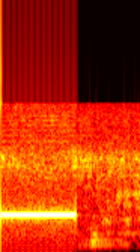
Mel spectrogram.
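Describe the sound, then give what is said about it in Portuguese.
A busy tone follows a dropped phone call: one steady beep lasting under a second, then an abrupt cutoff into a faint, low murmur. “Caiu a ligação, irmão. Caiu.”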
